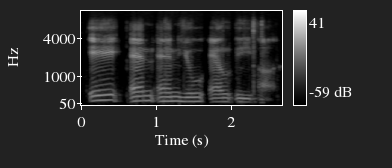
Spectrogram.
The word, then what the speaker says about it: annuler: ANNULER. Clear? Annuler. So we have annule. Why? Because ear sound is A. So annule.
